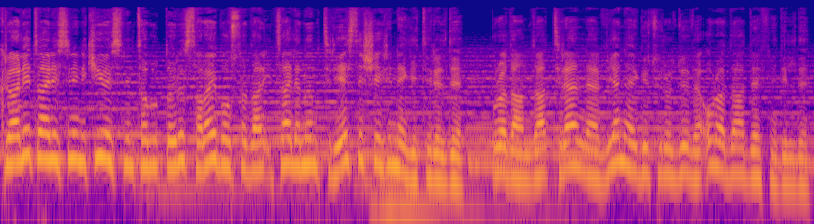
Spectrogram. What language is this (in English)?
Turkish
